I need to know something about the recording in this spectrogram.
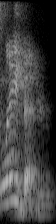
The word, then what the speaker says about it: Laban: we have Laban, which I will confess, I thought it was BAN all these years. It's pronounced that way. No one ever gets it right. So good that you envisioned it that way. Okay, so it's Laban. Yes, it's Laban.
